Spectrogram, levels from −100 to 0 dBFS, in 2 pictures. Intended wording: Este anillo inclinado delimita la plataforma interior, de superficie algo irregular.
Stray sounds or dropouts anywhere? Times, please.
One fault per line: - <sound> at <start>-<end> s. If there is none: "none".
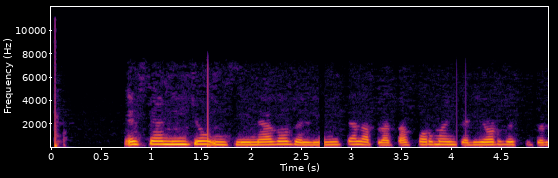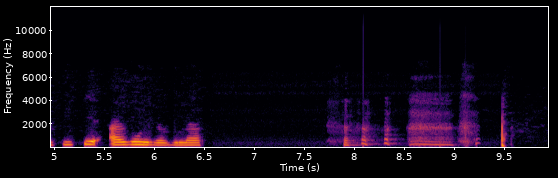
- dropout at 2.7-2.7 s
- laugh at 7.7-9.3 s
